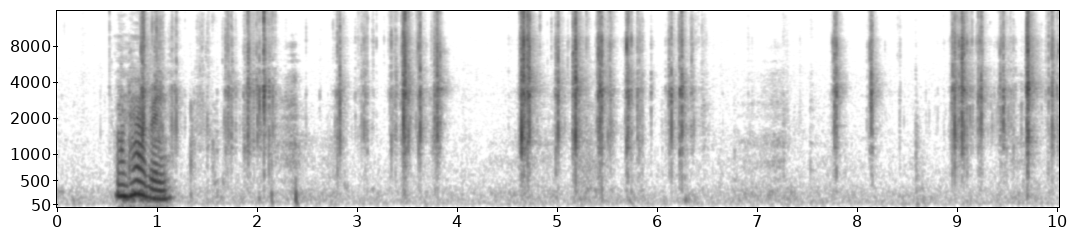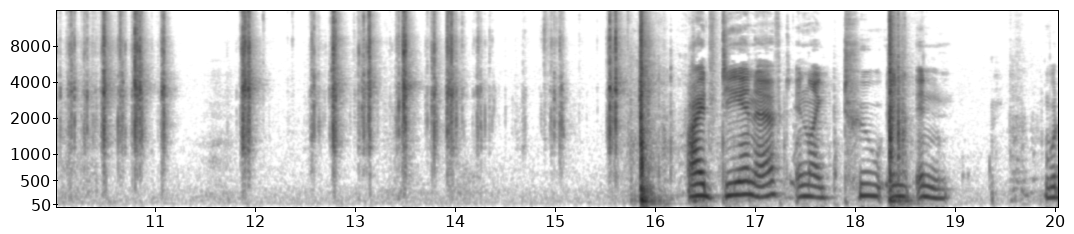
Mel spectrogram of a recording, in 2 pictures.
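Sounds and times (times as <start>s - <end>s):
puzzle cube plastic clicks: 0.7s - 4.0s, 4.6s - 6.5s, 7.7s - 11.2s, 11.8s - 16.2s, 18.4s - 18.7s.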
